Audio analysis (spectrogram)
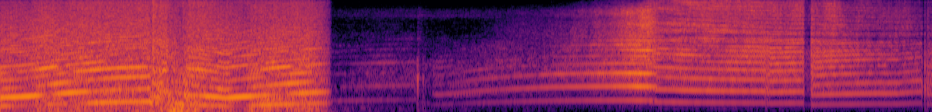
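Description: Drag race launch with a MotoGP bike, Rimac Nevera and turbo Hayabusa accelerating hard, a loud roaring engine surge that cuts off abruptly, then a rising whine as another machine pulls away into the distance.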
